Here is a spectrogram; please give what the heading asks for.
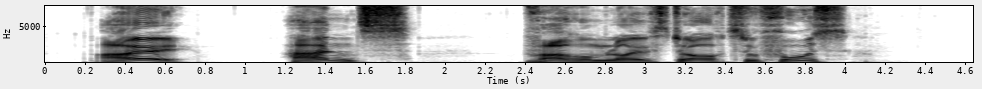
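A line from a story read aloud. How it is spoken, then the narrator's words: Call. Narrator (German): Der Reiter rief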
